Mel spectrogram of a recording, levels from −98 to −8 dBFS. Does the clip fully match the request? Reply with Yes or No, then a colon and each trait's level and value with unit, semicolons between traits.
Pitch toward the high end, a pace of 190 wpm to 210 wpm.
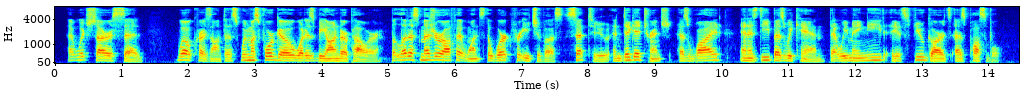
No: low, 135 Hz; fast, 205 wpm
